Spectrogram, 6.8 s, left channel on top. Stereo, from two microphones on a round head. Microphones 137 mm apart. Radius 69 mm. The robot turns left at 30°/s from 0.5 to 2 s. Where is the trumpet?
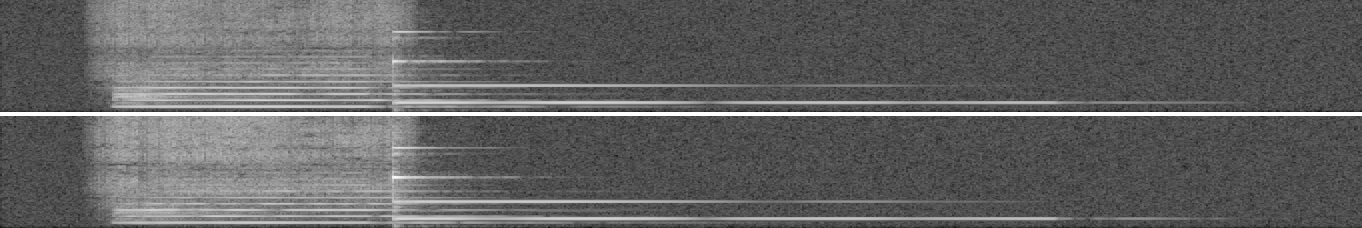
45° left, 3 m; by 1.9 s 10° left, 3 m.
